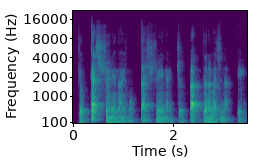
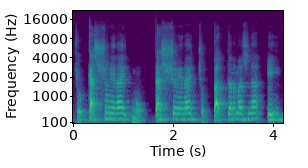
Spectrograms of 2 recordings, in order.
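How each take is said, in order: First: Spoken, each phrase cut off quickly; clipped phrase ends. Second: High sung line, hitting each stress hard; extra strong stress. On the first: Coach speaks the line to show the quick cut-offs. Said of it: "cuts off quite quickly". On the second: Coach sings with the extra strong stress. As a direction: punch the stresses as you sing. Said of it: "this extra strong stress". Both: Shown as a demonstration.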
